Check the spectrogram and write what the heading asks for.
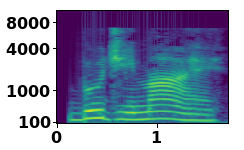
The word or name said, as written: mbuji mayi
